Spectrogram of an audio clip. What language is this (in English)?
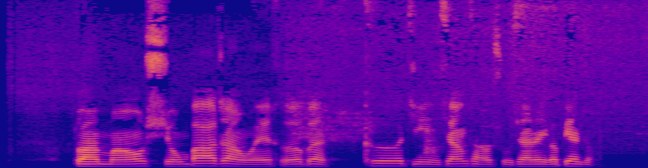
Chinese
